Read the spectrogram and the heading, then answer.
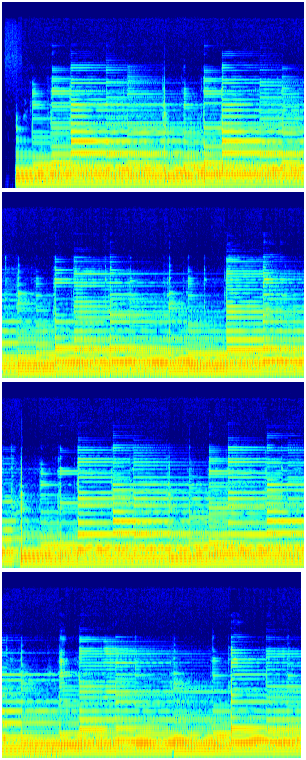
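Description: A guitar plays sustained major seventh chords, strummed and held with a washy, effected tone, changing chords every few seconds over a steady, fairly loud level with no talking.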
